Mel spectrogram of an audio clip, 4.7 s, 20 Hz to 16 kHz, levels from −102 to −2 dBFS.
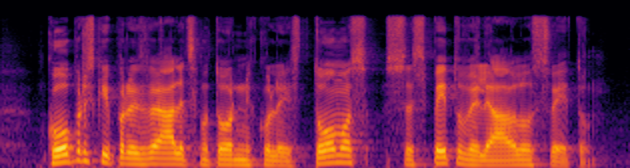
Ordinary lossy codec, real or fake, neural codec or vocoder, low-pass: none; real; none; 10.8 kHz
